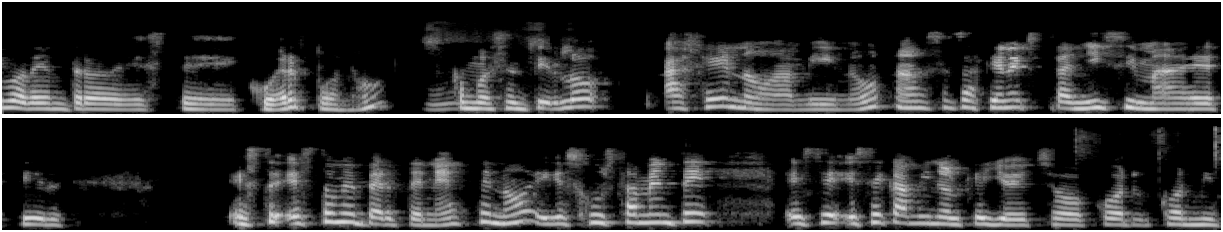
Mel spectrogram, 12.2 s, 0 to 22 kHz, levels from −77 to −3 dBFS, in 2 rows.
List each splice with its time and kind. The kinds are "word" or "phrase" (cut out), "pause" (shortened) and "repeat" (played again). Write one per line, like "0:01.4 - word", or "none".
none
